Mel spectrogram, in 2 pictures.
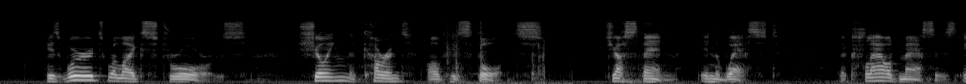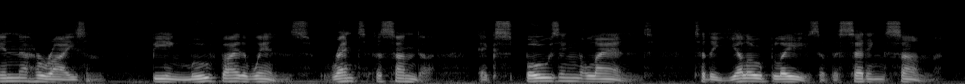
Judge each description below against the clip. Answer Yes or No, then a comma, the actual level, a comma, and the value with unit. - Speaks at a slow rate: Yes, slow, 125 wpm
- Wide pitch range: No, average, 3.5 semitones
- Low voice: Yes, low, 130 Hz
